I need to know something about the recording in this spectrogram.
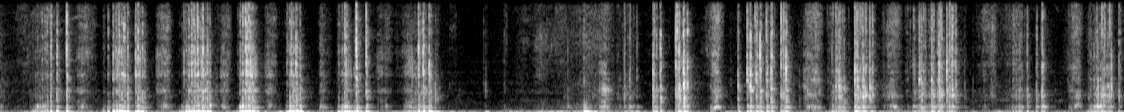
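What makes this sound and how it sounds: Fingertips and short nails tap and scratch the back of an iPhone XR, a small, solid handheld phone, in a black rubbery silicone case with a light-blue fabric finger strap with metal ends. Quick, uneven soft thuds mix with rubbing, rasping scratches, mostly low and dull with a brighter scrape on some strokes. Each hit dies away almost instantly.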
